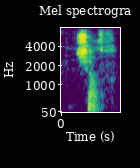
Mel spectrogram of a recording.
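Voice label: "shelf", British English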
